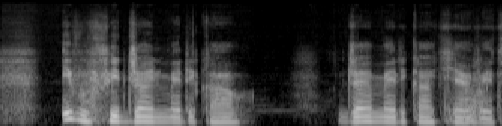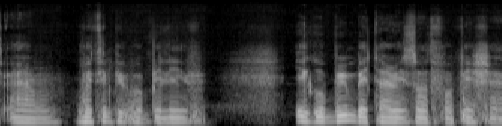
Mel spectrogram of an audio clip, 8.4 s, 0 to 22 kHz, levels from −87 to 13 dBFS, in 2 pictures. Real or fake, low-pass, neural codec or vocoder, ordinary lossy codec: fake; 19.8 kHz; vocoder, 44.1 kHz, 128 mel bands, Pupu-Vocoder; none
